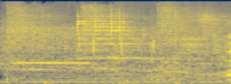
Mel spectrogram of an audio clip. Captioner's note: bell dings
